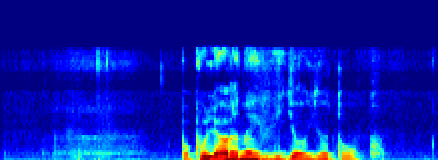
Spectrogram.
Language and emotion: Russian, neutral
